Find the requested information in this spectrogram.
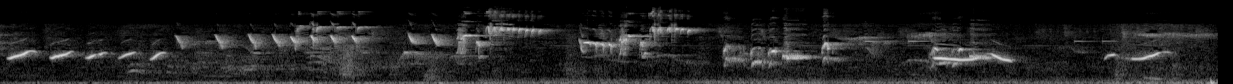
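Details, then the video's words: White-rumped shama singing a rich, varied run of clear whistles, quick trills and sliding phrases, switching patterns every second or two, used to stimulate other shamas to sing with many voices. "kích chòe lửa hót,chòe lửa hót nhiều giọng"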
